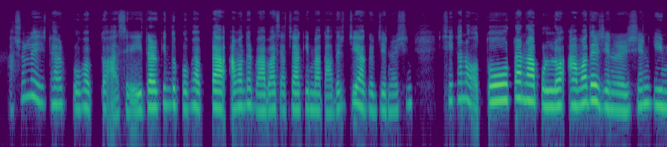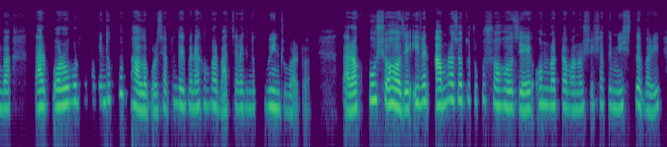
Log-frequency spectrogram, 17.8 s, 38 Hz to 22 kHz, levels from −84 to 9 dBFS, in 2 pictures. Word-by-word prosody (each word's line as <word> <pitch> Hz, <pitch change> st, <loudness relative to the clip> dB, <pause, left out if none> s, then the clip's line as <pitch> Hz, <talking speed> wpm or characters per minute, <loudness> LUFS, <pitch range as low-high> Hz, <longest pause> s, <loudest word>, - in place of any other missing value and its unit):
আসলে 330 Hz, +2 st, -10 dB
এটার 245 Hz, 0 st, -6 dB
প্রভাব 205 Hz, 0 st, -5 dB
তো -, -, -8 dB
আছেই। 160 Hz, -, -9 dB
এটার 215 Hz, +2 st, +3 dB
কিন্তু 240 Hz, 0 st, -5 dB
প্রভাবটা 215 Hz, +1 st, -1 dB, 0.2 s
আমাদের 225 Hz, +2 st, -2 dB
বাবা 190 Hz, +1 st, 0 dB
চাচা 200 Hz, +1 st, -4 dB
কিংবা 200 Hz, -2 st, -3 dB
তাদের 195 Hz, +4 st, -6 dB
যে -, -, -3 dB
আগের 195 Hz, -2 st, -9 dB
জেনারেশন 190 Hz, +6 st, -9 dB, 0.5 s
সেখানে 300 Hz, +1 st, -5 dB
অতটা 285 Hz, +3 st, +4 dB
না 280 Hz, -, +10 dB
পড়লেও 225 Hz, 0 st, +4 dB, 0.2 s
আমাদের 265 Hz, +4 st, +5 dB
জেনারেশন 200 Hz, +3 st, -3 dB
কিংবা 215 Hz, -2 st, -1 dB, 0.4 s
তার 220 Hz, +1 st, +5 dB
পরবর্তীতে 265 Hz, +4 st, +2 dB
কিন্তু 275 Hz, +2 st, -4 dB
খুব 385 Hz, -1 st, -1 dB
ভালো 200 Hz, -3 st, +5 dB
পড়েছে। 185 Hz, +4 st, -6 dB
আপনি 260 Hz, -, -18 dB
দেখবেন 220 Hz, -1 st, -2 dB
এখনকার 230 Hz, -1 st, -5 dB
বাচ্চারা 210 Hz, -1 st, -5 dB
কিন্তু 210 Hz, 0 st, -11 dB
খুবই 230 Hz, -2 st, -4 dB
ইন্ট্রোভার্ট 190 Hz, -3 st, -9 dB
হয়। -, -, -21 dB, 0.4 s
তারা 195 Hz, -, +6 dB
খু 290 Hz, -, -3 dB, 0.2 s
সহজে 225 Hz, -4 st, +7 dB
ইভেন 275 Hz, +1 st, +1 dB, 0.2 s
আমরা 290 Hz, +5 st, +2 dB
যতটুকু 285 Hz, -1 st, -3 dB
সহজে 220 Hz, -3 st, +1 dB, 0.2 s
অন্য 240 Hz, -1 st, -2 dB
একটা 225 Hz, -1 st, -3 dB
মানুষের 200 Hz, +4 st, -7 dB
সাথে 230 Hz, -1 st, -8 dB
মিশতে 240 Hz, +2 st, -3 dB
পারি, 190 Hz, +1 st, -5 dB
225 Hz, 170 wpm, -24 LUFS, 205-255 Hz, 0.5 s, না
